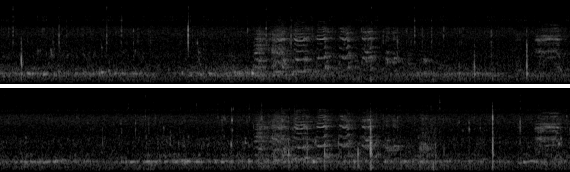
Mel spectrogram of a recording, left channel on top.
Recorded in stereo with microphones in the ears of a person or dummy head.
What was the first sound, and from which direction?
Laughter, centre (ahead or behind).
